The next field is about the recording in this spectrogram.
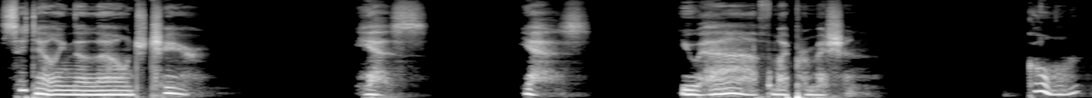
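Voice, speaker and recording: A woman voicing a cruel, capricious empress in a whispered roleplay, slow, mocking and condescending, close to the mic. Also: low voice, darkish tone, exaggerated voice. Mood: silky menace. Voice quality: whispery, breathy.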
